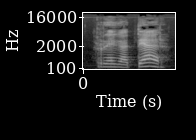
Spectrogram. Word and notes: regatear: Spanish

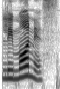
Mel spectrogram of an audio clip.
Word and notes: limones: spanish

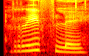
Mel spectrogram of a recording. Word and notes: rifle: spanish

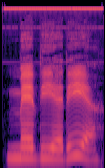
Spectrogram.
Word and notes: medieria: Spanish

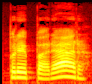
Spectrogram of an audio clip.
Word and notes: preparar: Spanish

